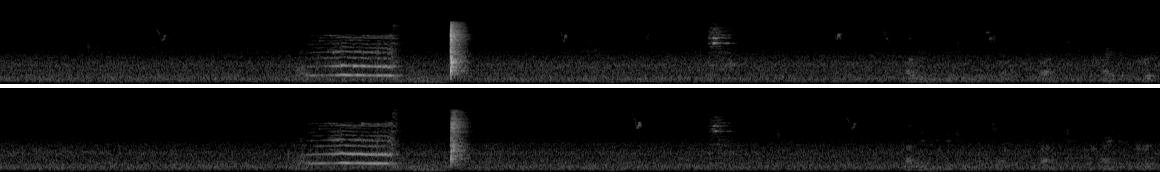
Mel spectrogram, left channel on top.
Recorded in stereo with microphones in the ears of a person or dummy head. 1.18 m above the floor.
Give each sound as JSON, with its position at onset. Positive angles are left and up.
{"t": 2.8, "sound": "a cat meowing", "side_deg": -20, "distance_m": 0.5}
{"t": 4.5, "sound": "breaking glass", "side_deg": 65, "distance_m": 0.6}
{"t": 7.1, "sound": "a guitar", "side_deg": 60, "distance_m": 1.4}
{"t": 9.0, "sound": "a man speaking", "side_deg": -55, "distance_m": 3.0}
